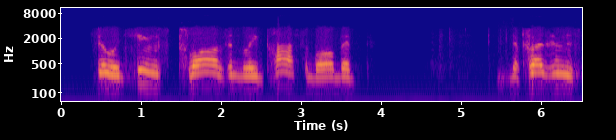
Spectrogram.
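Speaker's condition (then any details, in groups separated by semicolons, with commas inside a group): Multiple sclerosis; may speak poorly, by own account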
